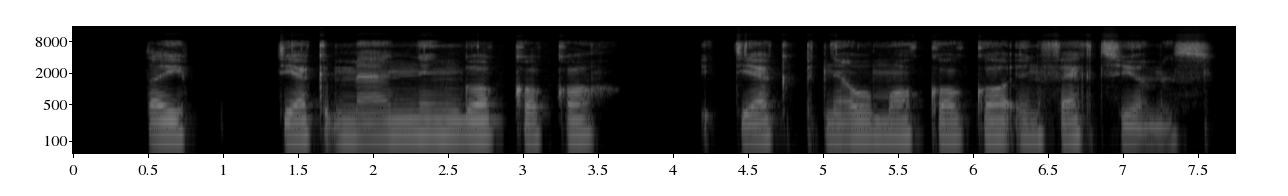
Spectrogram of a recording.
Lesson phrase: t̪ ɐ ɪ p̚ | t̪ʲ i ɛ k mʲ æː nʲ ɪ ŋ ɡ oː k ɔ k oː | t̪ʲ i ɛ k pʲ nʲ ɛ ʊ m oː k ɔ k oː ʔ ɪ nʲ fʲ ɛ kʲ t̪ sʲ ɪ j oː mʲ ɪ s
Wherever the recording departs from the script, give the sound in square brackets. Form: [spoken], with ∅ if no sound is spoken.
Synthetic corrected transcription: t̪ ɐ ɪ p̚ | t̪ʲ i ɛ k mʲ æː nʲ ɪ ŋ ɡ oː k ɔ k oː | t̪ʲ i ɛ k pʲ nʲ ɛ ʊ m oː k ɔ k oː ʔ ɪ nʲ fʲ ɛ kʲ t̪ sʲ ɪ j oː mʲ ɪ s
